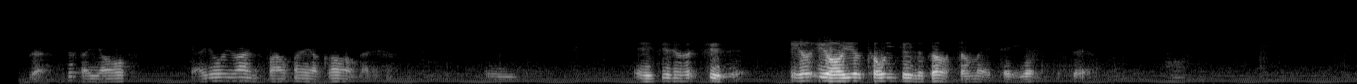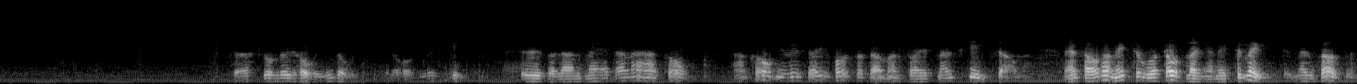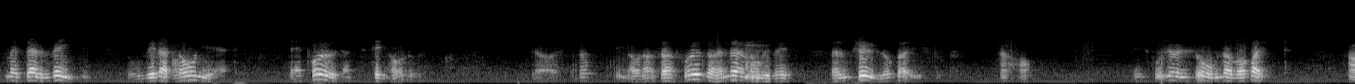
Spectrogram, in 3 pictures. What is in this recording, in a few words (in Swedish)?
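Visseltofta Skåne, svenska sagor dialekter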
